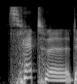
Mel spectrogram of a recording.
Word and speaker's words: Zettel: Pronunciado Zettel.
